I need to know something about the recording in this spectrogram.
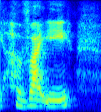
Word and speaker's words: Hawaii: Now, the one thing I do not do, W's are pronounced V in Hawaii, so like Hawaii would be Hawaii, but I don't say it like that.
